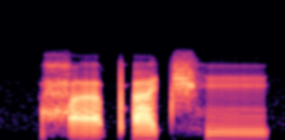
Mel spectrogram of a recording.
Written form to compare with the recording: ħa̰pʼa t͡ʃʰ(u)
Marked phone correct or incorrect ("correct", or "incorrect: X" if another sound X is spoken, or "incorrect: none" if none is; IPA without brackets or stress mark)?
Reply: incorrect: y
